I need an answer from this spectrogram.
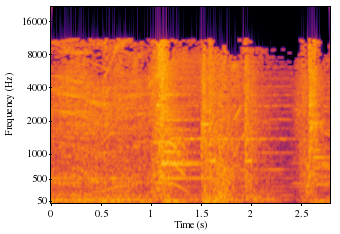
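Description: Heavy crashes and thuds come from an action-film fight on a metal structure as a man swings an iron bar. A few loud swelling impacts land over a dense, rumbling background.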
